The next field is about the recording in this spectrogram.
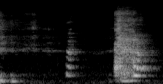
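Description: A short run of coughs, slightly off-mic: a couple of softer hacks followed by one stronger, harsher cough, with no talking.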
